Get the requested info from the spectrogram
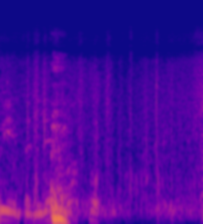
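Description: A short, close vocal sound from a man, a brief hum or grunt that bends in pitch and peaks about half a second in, followed by faint crunching steps through dry grass and brush.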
